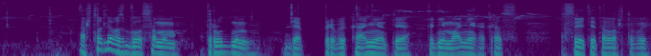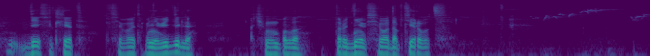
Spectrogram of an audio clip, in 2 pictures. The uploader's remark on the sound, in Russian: Записать интервью во время прогулки.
